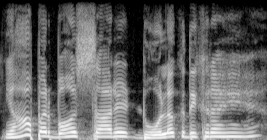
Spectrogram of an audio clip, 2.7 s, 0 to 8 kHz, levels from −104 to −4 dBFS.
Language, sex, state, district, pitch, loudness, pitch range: Hindi, male, Jharkhand, Ranchi, 220 Hz, -12 LUFS, 210-230 Hz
